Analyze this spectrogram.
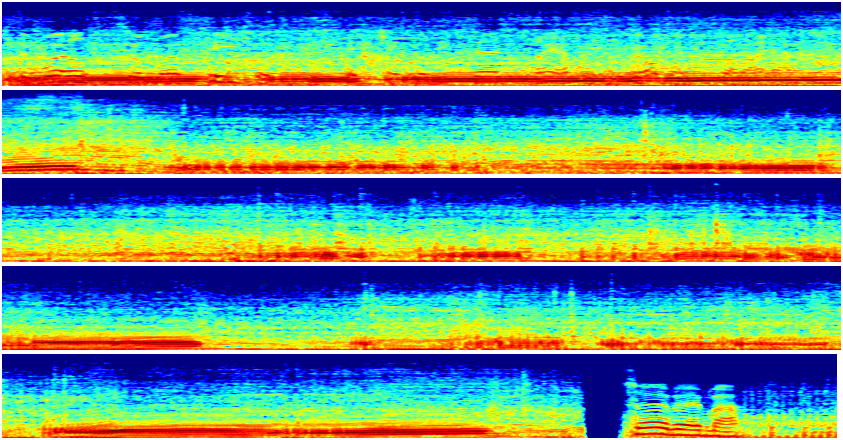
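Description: A dirt bike engine revs and buzzes up close, rising and falling in pitch.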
